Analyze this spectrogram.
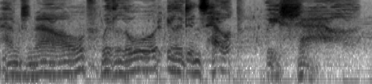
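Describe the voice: A woman uses a put-on character voice with an extremely low pitch and ordinary pitch variation, speaking at a very slow pace. Audible room echo and clear music sit in the background.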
